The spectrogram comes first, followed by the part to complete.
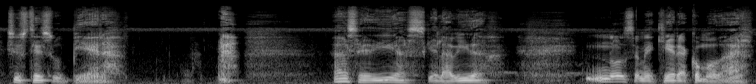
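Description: An actor playing an injured, weary, humble countryman in a radio drama, halting and sorrowful, with a Latin American accent. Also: low-pitched, expressive, slight background noise, full character voice. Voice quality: husky, with coughing and groaning breath.

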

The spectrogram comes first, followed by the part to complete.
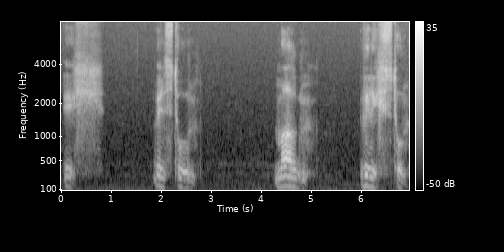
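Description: An actor playing a devout, loyal old manservant of seventy-one in a radio drama, humble, emotional and pleading. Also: male voice, medium pitch, extremely slow. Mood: fearful, pleading. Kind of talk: classic German radio drama acting.

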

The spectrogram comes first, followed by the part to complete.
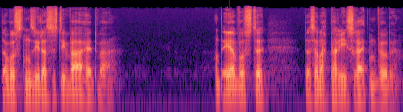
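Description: A man narrating a 1970s radio play in a measured, lyrical way. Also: low voice, dry recording, studio quality. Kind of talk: scripted narration.

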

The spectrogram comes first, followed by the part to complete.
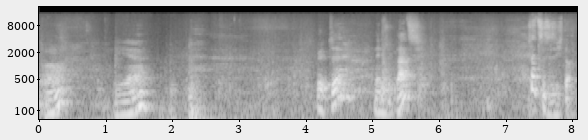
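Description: A man's voice: on the low side, huge pitch swings, takes it slowly, noisy background, full character voice. A man playing a pedantic, fault-finding bank manager in a radio crime comedy, sarcastic and bossy in his clipped delivery. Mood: stern, sarcastic.

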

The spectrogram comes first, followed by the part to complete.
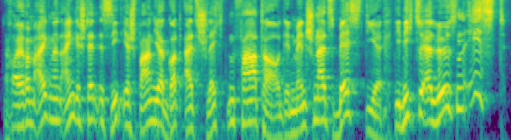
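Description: An actor in a German radio play voicing a proud, indignant English playwright, declamatory and sardonic. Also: male voice, on the high side, sing-song, normal speed, few pauses, breathy edge.

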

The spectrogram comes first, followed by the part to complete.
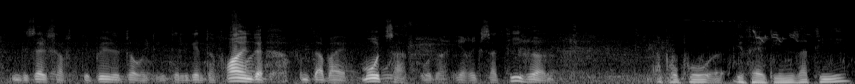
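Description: An actor in a German radio drama playing a confused, fussy middle-class intellectual, with a pedantic, hesitant and formal manner. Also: male voice, lowish voice, lightly acted. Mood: prim, disapproving. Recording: dull sound with faint ambient noise.

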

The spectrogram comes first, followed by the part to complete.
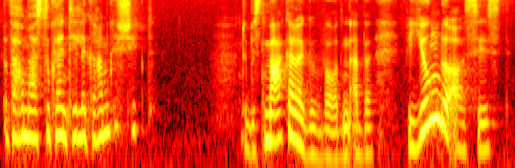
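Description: An actress in a German radio play playing an affectionate, fussing wife and young mother with a husky voice. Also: medium pitch, sing-song, fairly quick, a little mellow. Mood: joyful, flustered.

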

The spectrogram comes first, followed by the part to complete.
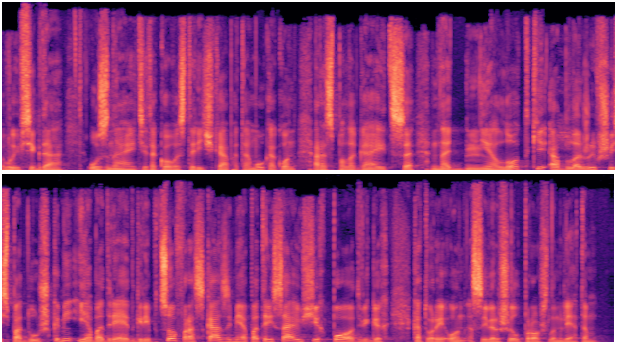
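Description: A man's voice: medium pitch, lively intonation, normal speed, hardly any pauses. A man narrating humorous fiction expressively, with a wry, theatrical delivery. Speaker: audiobook narrator.

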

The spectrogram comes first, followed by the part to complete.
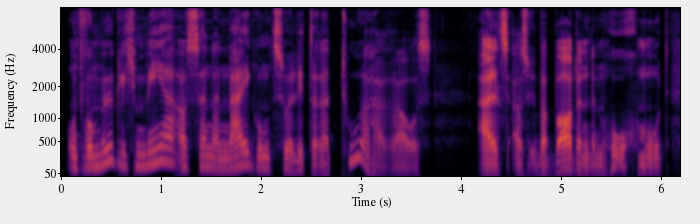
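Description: An actor as a measured, reflective narrator reading scripted literary prose in a radio drama. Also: male voice, mid-range voice, very animated, mellow, no echo, studio quality, lightly acted. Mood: observant.

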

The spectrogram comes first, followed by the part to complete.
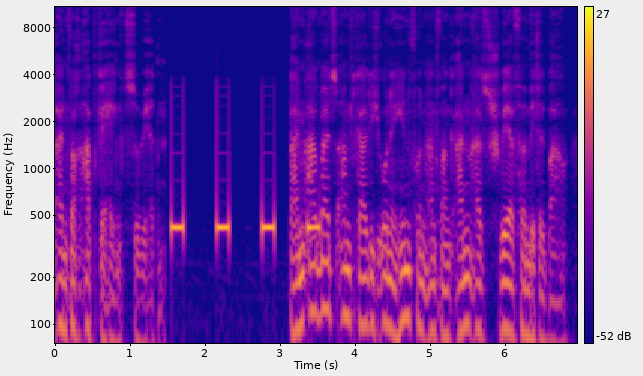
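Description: Jobless homebody narrating a radio drama, really deep voice, bit rough, dry and ruminating. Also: male voice. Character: withdrawn, long-unemployed East Berlin househusband, quiet ruminator. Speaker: narrator and lead of radio play.

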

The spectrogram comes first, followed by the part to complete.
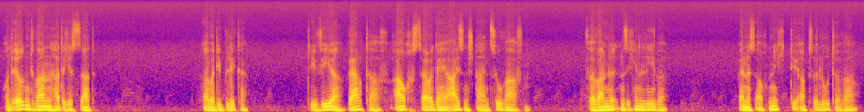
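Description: An opinionated revolutionary intellectual for radio drama. He muses in halting phrases in a low, creaky voice. The recording is dry and thin, like a phone line. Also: little pitch movement, no echo, heavily acted. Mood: reflective, opinionated. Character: male French cinephile director, opinionated, disillusioned revolutionary intellectual. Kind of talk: German radio play acting.

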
